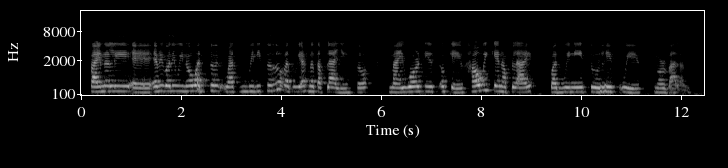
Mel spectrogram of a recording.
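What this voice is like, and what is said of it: Indian-accented English. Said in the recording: “you have an Indian accent... it's so cute”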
